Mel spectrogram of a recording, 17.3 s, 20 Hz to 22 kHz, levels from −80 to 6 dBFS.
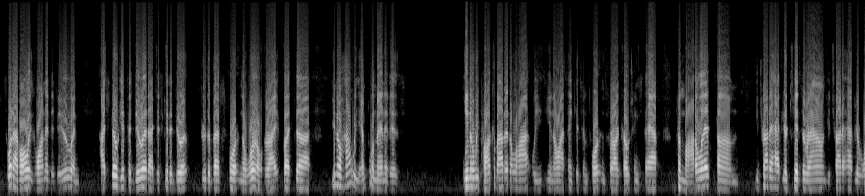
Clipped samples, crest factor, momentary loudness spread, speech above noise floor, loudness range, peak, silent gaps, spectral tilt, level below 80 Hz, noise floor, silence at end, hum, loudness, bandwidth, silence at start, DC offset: under 0.1%; 18 dB; 10 LU; 48 dB; 3 LU; 0 dBFS; none; -4.5 dB/octave; -68 dBFS; -66 dBFS; 0 s; none; -18 LUFS; over 20 kHz; 0.15 s; under 0.1%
